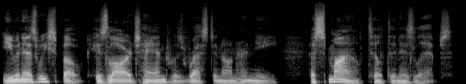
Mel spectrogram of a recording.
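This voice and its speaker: A man's voice: low-pitched, steady tone, moderate pace, husky, dry recording. A man reading a first-person audiobook in a wry, dryly humorous way, close to the mic. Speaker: audiobook narrator.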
